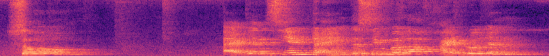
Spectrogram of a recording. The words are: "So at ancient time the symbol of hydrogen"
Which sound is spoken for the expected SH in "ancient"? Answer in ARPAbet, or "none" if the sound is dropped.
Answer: S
